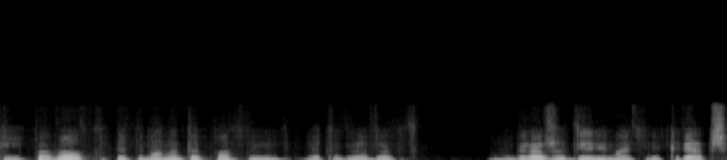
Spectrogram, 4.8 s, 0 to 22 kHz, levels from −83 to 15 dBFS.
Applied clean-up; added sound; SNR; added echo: neural mask model DeepFilterNet 3.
